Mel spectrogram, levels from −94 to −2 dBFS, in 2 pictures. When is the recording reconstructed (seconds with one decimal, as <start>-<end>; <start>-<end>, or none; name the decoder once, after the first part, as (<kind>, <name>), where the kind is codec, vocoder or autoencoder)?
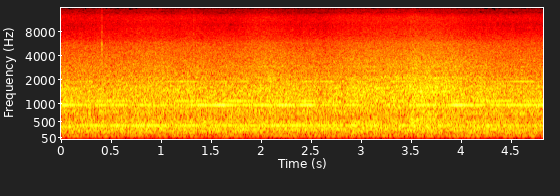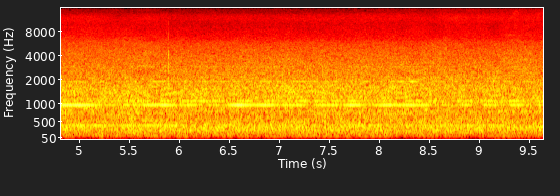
5.0-5.8 (codec, DAC); 8.2-9.2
